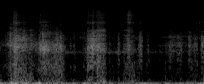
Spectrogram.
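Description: Footsteps crunching over dry pine needles and locust pods, several steps in quick succession.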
